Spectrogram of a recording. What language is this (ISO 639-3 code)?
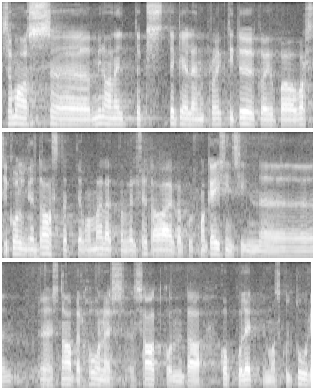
est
